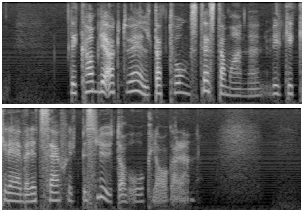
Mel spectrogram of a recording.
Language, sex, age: Swedish, female, 63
